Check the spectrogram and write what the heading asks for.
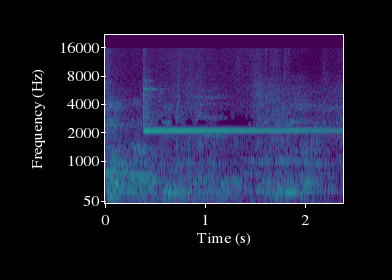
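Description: A steady high-pitched tone starts about half a second in and holds unchanged, with faint voices underneath.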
